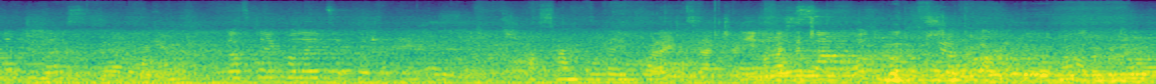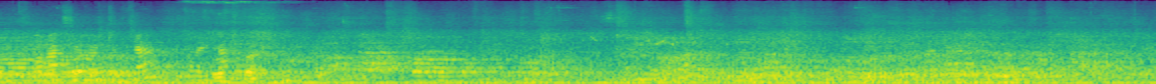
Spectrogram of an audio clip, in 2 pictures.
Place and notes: a hollow, concrete ticket counter hall at the Sobieskiego bus depot. swirling lines of people waiting for their new, electronic ticket card. impatient conversation slur in the high space.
